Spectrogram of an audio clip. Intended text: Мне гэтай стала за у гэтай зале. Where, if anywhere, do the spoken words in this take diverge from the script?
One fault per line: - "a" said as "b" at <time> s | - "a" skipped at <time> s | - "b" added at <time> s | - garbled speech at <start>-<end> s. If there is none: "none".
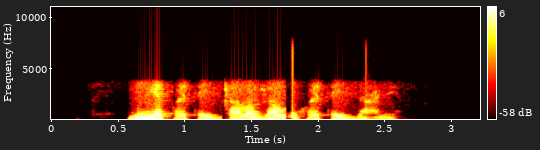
none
